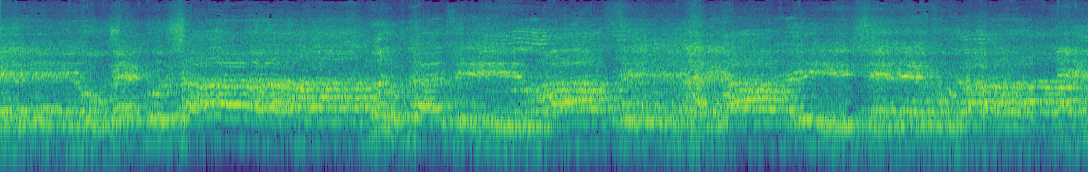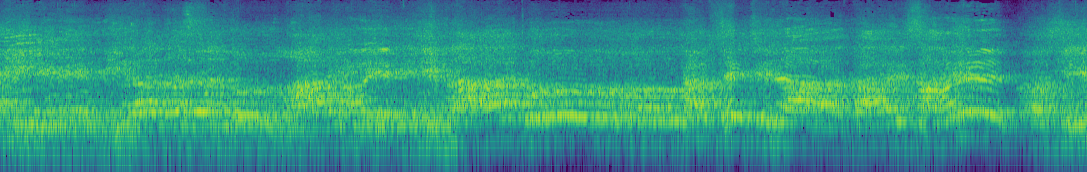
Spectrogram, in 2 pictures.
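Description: A group of men chanting a munajat, a devotional prayer of supplication, together in a continuous melodic chant without pauses.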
